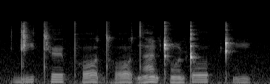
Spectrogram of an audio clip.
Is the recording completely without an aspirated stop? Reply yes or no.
no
